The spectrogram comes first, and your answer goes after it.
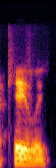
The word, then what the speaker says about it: Cayley: Yeah, it's basically just pronounced with a K. Yeah, Cayley.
